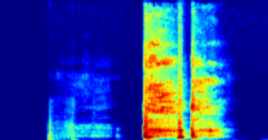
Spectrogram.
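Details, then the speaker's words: Adult who has been sick for about a week, with a painful, swollen throat: a light throat clear, then a loud burst of two or three rough, chesty coughs. Productive cough from a chest infection. "apologize for the coughing. I've been sick for a week now."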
